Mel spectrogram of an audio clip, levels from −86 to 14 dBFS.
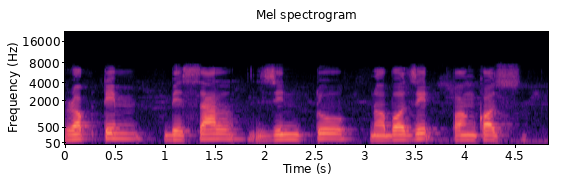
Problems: none marked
